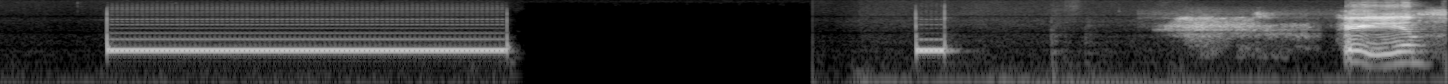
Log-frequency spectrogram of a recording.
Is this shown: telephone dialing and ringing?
yes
